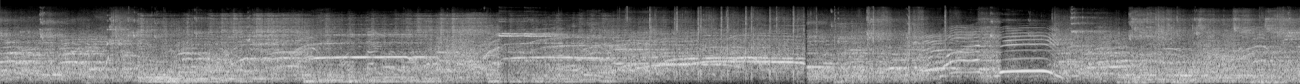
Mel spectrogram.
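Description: A basketball being dribbled on a hardwood court, with a steady run of sharp bounces, while a gym crowd cheers and shouts.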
